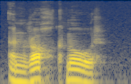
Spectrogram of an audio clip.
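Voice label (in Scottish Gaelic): "An Roc Moor", Scottish Gaelic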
